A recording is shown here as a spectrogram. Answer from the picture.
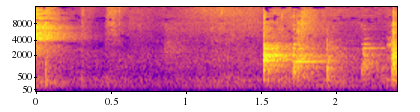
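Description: A metal spoon clinks against a stainless steel mixing bowl about a second and a half in, with a brief ring.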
